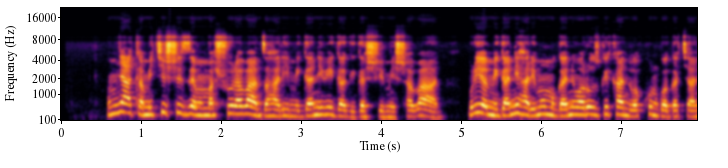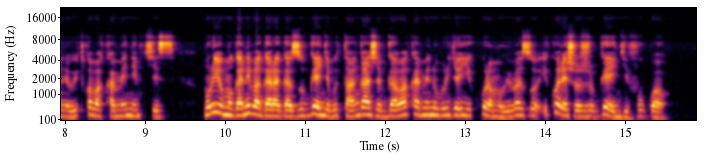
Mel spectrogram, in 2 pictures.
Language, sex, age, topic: Kinyarwanda, female, 18-24, education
